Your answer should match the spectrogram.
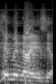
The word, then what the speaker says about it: Gimnasia: Gimnasia is pronounced Gimnasia.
